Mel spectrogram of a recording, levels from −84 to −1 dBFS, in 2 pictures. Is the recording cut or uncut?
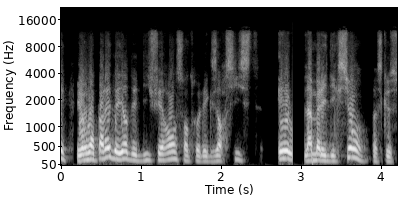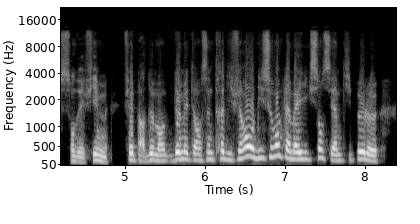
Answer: uncut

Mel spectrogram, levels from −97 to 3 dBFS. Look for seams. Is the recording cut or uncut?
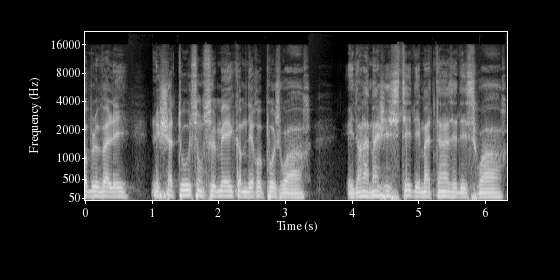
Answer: uncut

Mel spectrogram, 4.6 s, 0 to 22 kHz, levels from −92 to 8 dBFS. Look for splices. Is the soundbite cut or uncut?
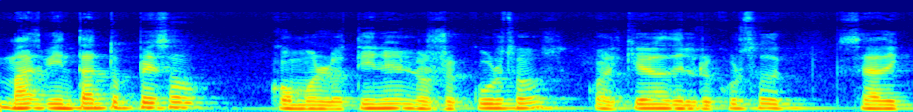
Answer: uncut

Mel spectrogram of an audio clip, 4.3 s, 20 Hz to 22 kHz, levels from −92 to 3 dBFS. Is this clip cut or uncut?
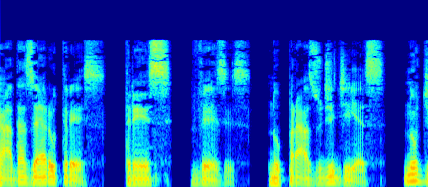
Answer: uncut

